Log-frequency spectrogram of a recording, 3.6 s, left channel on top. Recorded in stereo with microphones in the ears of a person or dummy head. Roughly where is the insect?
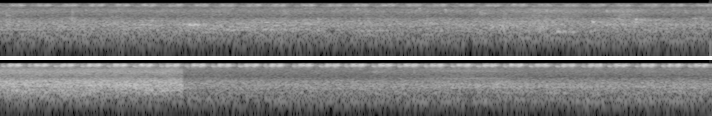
Right.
